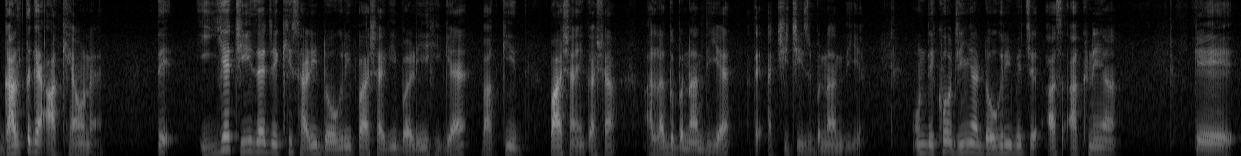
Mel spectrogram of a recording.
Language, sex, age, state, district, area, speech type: Dogri, male, 18-30, Jammu and Kashmir, Reasi, rural, spontaneous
